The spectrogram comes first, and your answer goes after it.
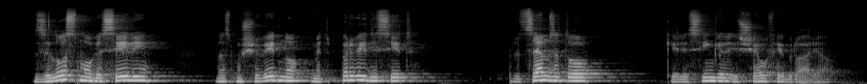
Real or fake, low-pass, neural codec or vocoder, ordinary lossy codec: real; 14.4 kHz; none; none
